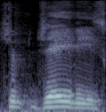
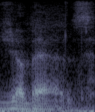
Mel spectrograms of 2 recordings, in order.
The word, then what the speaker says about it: Jabez: Yeah, I think JB's Corner, as we call it here in Plymouth.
